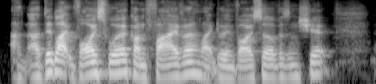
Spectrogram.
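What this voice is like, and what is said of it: English accent. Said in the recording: “what do you guys think of my English accent? ... that's my actual fucking voice ... it's not a good English accent”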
